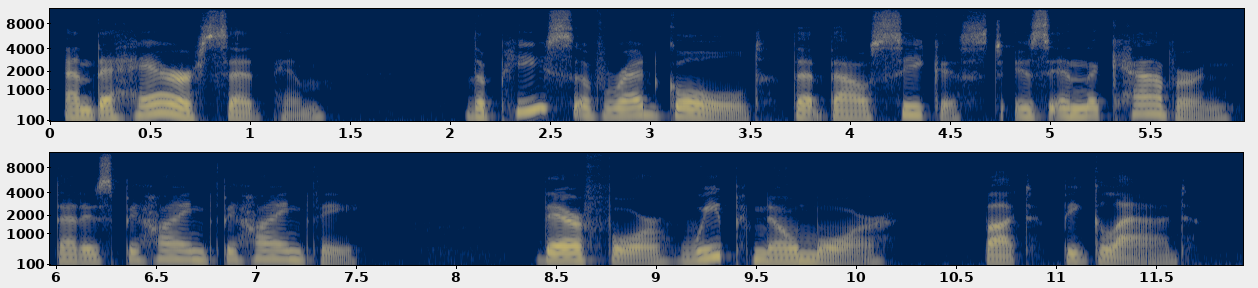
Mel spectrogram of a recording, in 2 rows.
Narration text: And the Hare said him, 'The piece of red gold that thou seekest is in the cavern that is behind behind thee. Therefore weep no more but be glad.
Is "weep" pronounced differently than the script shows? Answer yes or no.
no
